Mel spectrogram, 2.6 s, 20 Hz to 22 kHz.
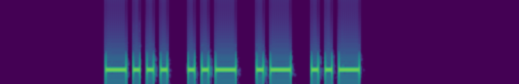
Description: Morse code, heard as a keyed tone, about 34 wpm, 700 Hz. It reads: BUAU
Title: All Cut Numbers - 4-Digit 35wpm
